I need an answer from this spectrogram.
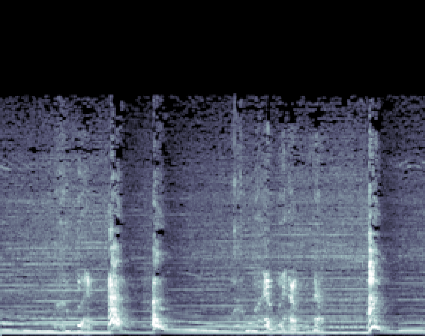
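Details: A Boston Terrier howls, as it does every morning, at the coffee maker while beans grind, giving wavering, yodel-like howls over the steady drone of the grinder.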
